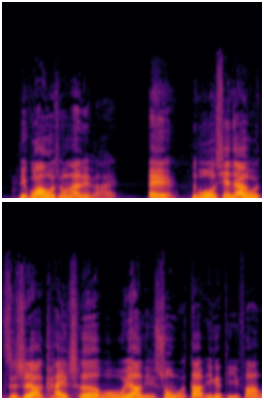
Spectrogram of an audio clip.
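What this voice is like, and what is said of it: Hong Kong accented Mandarin. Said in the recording (Chinese): “香港朋友 ... 我的口音我没有改了”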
